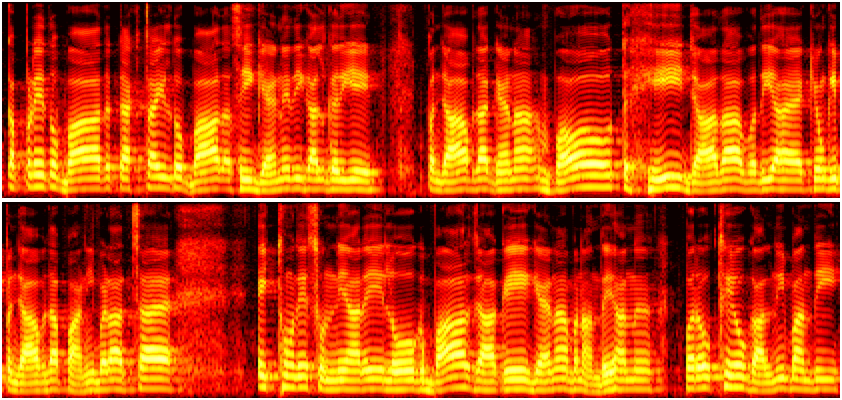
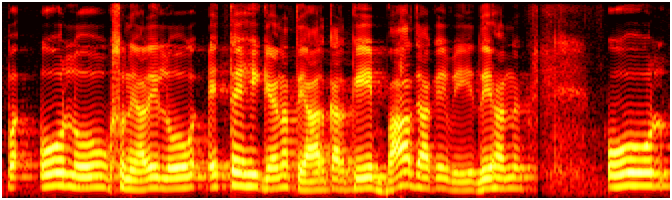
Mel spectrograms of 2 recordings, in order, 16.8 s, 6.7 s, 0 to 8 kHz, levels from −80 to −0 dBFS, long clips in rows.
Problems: constant background noise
